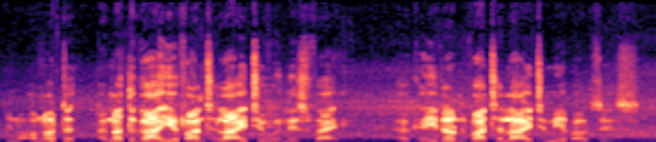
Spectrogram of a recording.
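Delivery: mock German accent, indignant lecture; hammed-up aggrieved German character. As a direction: scold the relatives in a put-on German accent. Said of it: "courage to do a German accent".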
